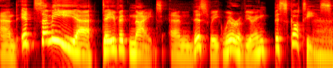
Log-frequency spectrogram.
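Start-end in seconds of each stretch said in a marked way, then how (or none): 0.0-2.5 high, loud cartoon video-game hero voice. Introducing himself on a podcast in a Mario voice. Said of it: "It's Mario".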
